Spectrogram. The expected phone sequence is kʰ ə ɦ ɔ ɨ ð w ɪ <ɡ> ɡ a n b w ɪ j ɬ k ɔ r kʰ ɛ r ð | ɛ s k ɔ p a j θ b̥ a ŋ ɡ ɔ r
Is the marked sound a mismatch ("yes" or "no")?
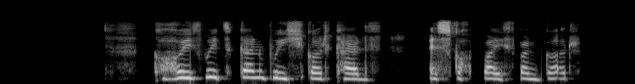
yes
